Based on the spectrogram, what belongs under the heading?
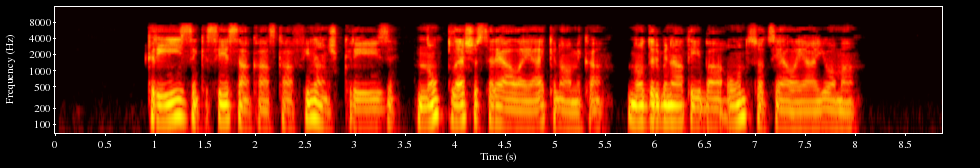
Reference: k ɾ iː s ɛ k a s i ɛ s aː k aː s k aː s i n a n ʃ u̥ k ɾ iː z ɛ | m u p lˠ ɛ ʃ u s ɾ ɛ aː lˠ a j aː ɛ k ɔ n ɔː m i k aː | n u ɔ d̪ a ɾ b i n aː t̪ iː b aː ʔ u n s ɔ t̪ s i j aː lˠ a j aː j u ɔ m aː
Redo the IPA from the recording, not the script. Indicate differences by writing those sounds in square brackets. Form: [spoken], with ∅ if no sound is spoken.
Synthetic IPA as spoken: k ɾ iː [z] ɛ k a s i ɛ s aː k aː s k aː [f] i n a n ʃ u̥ k ɾ iː z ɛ | [n] u p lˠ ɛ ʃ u s ɾ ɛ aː lˠ a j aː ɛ k ɔ n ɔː m i k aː | n u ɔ d̪ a ɾ b i n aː t̪ iː b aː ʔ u n s ɔ t̪ s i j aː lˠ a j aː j u ɔ m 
